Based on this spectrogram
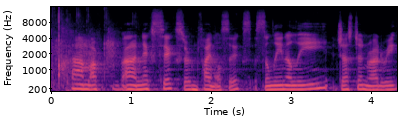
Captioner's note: applause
